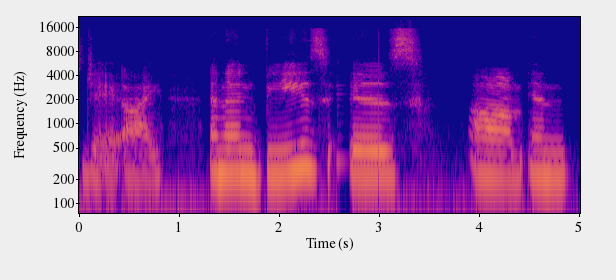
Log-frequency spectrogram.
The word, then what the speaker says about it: Jai: So JAI is basically just the way you say the letter J spelled out.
